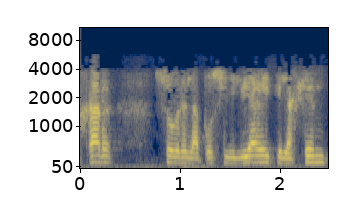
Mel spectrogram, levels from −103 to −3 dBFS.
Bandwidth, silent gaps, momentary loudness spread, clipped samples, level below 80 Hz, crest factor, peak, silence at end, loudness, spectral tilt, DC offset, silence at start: 5.8 kHz; none; 10 LU; under 0.1%; -56 dBFS; 18 dB; -4 dBFS; 0 s; -23 LUFS; -10 dB/octave; under 0.1%; 0 s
